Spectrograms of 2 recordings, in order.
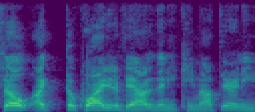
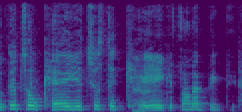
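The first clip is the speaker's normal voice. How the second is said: high, soft comforting voice, fading quieter; gentle reassurance; 6 semitones higher, 7 dB quieter than usual. Acted. Parent to a child crying over a dropped cake, soothing. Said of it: "as they're crying".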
